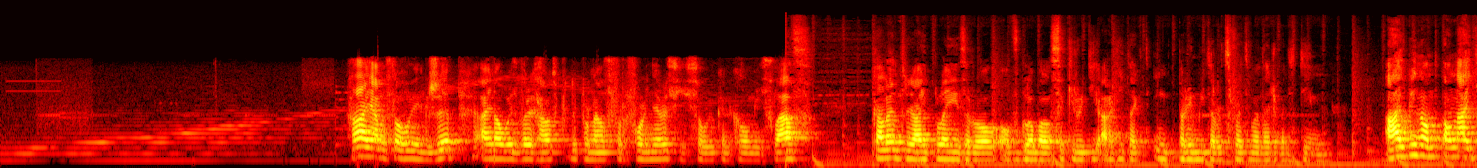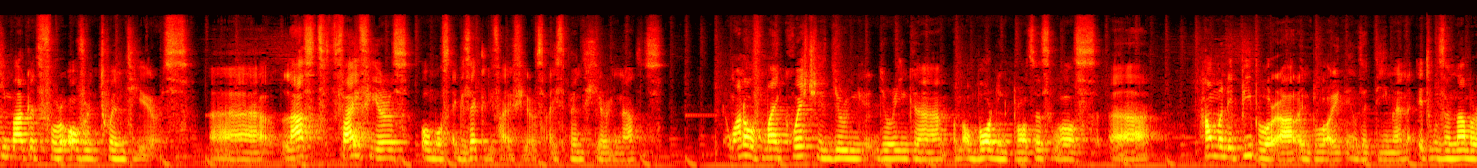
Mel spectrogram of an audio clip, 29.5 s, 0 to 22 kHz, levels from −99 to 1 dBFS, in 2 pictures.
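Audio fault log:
0.00–7.85 s, input switched to a poorer device: sound is dull, nothing above 6 kHz, slightly quieter, faint extra background noise, likely a narrower-band microphone before switching back.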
